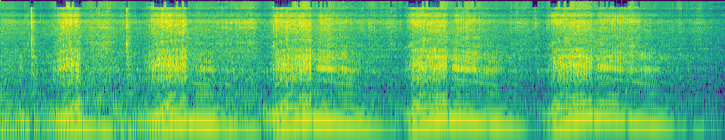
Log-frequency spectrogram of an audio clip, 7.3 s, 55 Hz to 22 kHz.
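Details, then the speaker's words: 1995 Jeep Wrangler YJ with 1993 2.5L engine, after fitting upgraded multi-hole fuel injectors; it still stumbles and sometimes stalls, and the belt squeaks when damp. Five quick throttle blips rise crisply and fall cleanly without hesitation: clean throttle response. "if you grab it the rev's really clean"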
